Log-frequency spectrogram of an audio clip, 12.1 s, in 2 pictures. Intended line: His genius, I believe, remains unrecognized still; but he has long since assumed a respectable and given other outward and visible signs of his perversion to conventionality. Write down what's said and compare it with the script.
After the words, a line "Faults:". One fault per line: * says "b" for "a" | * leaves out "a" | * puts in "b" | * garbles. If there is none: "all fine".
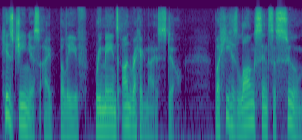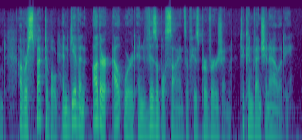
His genius, I believe, remains unrecognized still; but he has long since assumed a respectable and given other outward and visible signs of his perversion to conventionality.
Faults:
all fine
